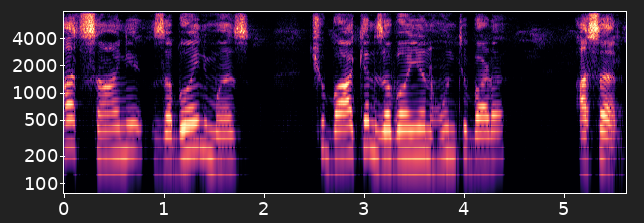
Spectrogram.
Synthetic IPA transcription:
ɐt͡sʰsaːnʲizɐbəːnʲimɐz | t͡ʃʰubaːkʲɐnzɐbɐːjɐnɦunt̪ʲʰibɐɽɐ | ɐsɐɾ

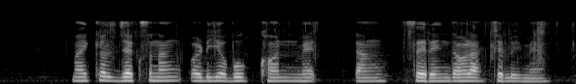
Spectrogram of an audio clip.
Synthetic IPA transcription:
majkəld͡ʒaksɔnaŋɔɖijobukʰːɔnmɛt̪̚ | ʈaŋsɛɾɛɲd̪ɔɦɽat͡ʃəlujmɛa

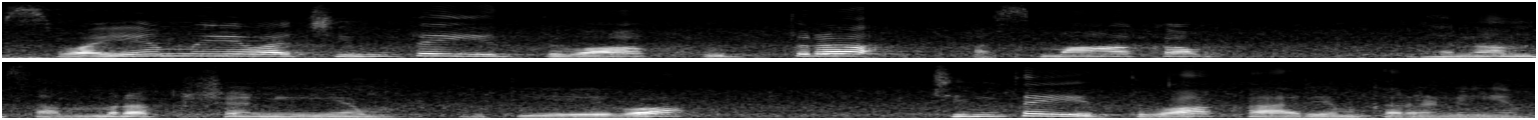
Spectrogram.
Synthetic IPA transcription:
sʋɐjɐmeːʋɐt͡ʃint̪ɐjit̪ʋaːkut̪ɾɐ | ɐsmaːkɐm | d̪ʱɐnɐmsɐmɾɐkʂɐniːjɐmʋit̪ijeːʋɐ | t͡ʃint̪ɐjit̪ʋaːkaːɾjɐmkɐɾɐɳijɐm

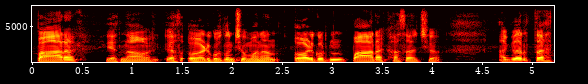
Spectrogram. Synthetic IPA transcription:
paːɾɐkʰ | jɐt̪ʰnaːwjɐt̪ʰəːʈɡot̪̬unt͡ʃʰimɐnɐnəːʈɡot̪unpaːɾɐkʰɐsɐt͡ʃʰi | ɐɡɐɾt̪ɐɦ

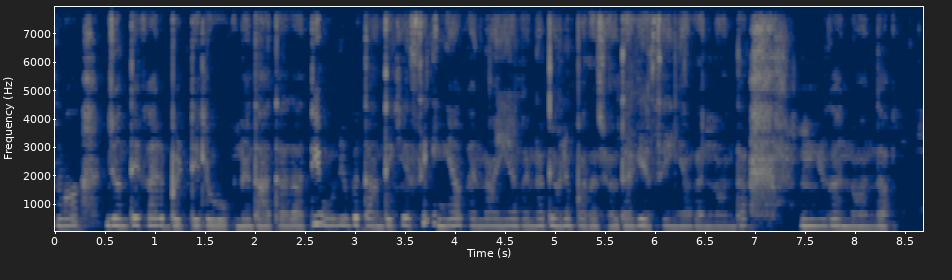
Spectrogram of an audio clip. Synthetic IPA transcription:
ʋãːd͡ʒõnd̪eːkəɾbəɖːeːloːknəd̪aːd̪aːd̪aːt̪iʊːnẽːbət̪ãːnd̪eːkiəsĩʔɪjãːkəɾnãːɪjãːkəɾnd̪aːt̪eʊnẽːpət̪aːt͡ʃəld̪aːkiəsĩɪjãːkənaːõːnd̪ãː | kənːaõːnd̪aː

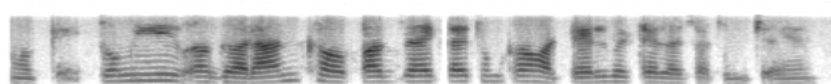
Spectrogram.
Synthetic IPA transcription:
okḛt̪om̤iːɡʱəɾãn̚kʰawpak̚d͡zajkajt̪umkaɦɔʈelbʱeʈələsa̰t̪umt͡ɕa̰je

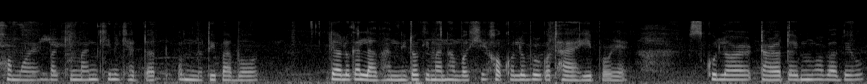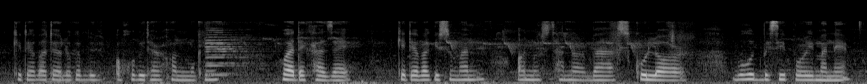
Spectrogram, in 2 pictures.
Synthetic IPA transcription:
xɔmɔjbakimankʰinikʰɛtɹɔtunːotipabɔ | tɛʊ̃lʊkɛlabʱanːitɔkimanɦɔbɔxixɔkɔlʊbʊɹkɔtʰaːɦipɔɹɛ | skulɔɹtaɹɔtɔjmɔɹbabeʊketijabatɛʊ̃lʊkɛɔxubidʱaɹxɔnmukʰin | hʊwadɛkʰazajketijabakisumanonustʰanɔɹbaskulɔɹ | boɦut̚besipoɹimanɛ

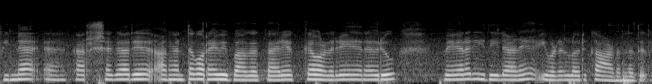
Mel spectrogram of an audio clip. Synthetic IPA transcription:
pinːe̞kɐrʂɐɣaɾɨɐ̰ŋːɐnɐt̪ːe̞kureʋibʱaːɡɐkːaːɾejokːe̞ʋɐɭɐɾe̞ereo̞ɾu | ʋe̞ːreɾiːðijilaːɳɨiʋiɽeuɭːɐoɾukaːɳunːɐðɨ

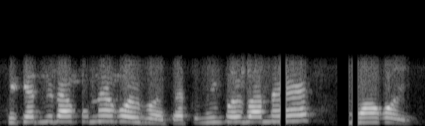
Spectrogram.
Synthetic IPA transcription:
kʰikɛt̚ɡidakʊnɛkoɹibɔetijatumikoɹibanɛ | makoɹi

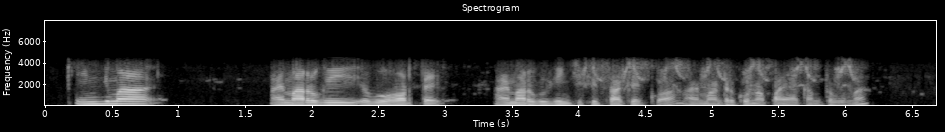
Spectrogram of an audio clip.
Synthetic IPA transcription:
iɲdima | ajmaɾɔɡiebɔɦɔɾt̪ɛ | ajmaɾɔɡiɡiɲt͡ʃikit̪̚sakɛt̪̚kɔwaːjmaɖɛɾkɔnapajakant̪ɔbɔna

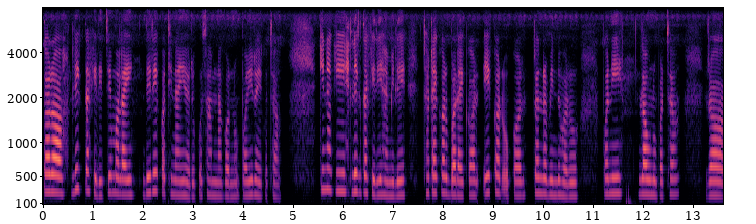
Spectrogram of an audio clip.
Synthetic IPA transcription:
t̪ʌɾʌlek̚ʰd̪akʰeɾit͡sʌ̃jmʌlajd̪ʱeɾekʌt̪ʰinaj̃ɦʌɾukosamnaɡʌrnupʌɾiɾʌɦekot͡sʰʌ | kinʌkilekʰd̪akʰeɾiɦamile | t͡sʰʌʈajkʌrbʌɽajkʌrekʌɾʔo̰kʌrt͡sʌnd̪rʌbind̪uɦʌɾu | pʌnilawnupʌrt͡sʰʌ | rʌ

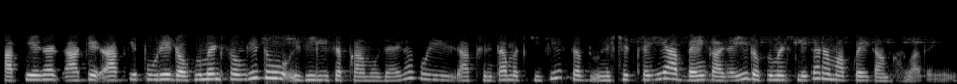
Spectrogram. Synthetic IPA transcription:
aːp̚keɐɡəɾaːkeʔaːp̚kepuːɾeɖɔːkjumɛ̃ɳʈsɦõːŋɡet̪oɪziːlisɐb̚kaːmɦod͡ʒaːeːɡakoːia̰ːp̚t͡ʃɪ̃nt̪amɐt̪kiːd͡ʒiesɐbnɪʃt͡ʃɪt̪ɾɐɦieaːp̚bɛ̃ːŋkaːd͡ʒaːieɖɔːkjumɛ̃ɳʈsleːkəɾɦɐmaːp̚kaekaːmbʱɐɾʋa̰ːt̪ɐɦḛ̃ŋɡe

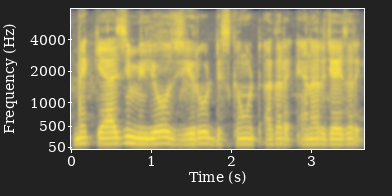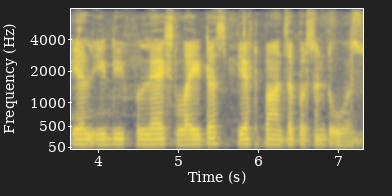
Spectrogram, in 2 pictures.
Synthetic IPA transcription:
mẽːkjaːzimilijoːziːɾoːɖiskɐuɳʈɐɡɐɾenɐɾd͡ʒaːjzɐɾeliːɖiːfʰlɛːʃlaːiʈɐspjɐʈʰpãːt͡sapɐɾsɐɳʈo̰ːɐsu̥

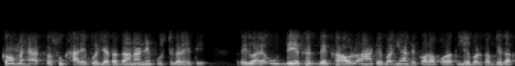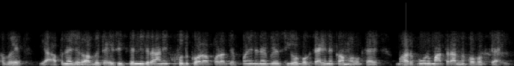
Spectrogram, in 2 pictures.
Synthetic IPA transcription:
kəmɦɛt̪ːɔsukʰaɾepəɾd͡ʒat̪ɔd̪ananepusʈɡəɾɦet̪e | ɾəɦid̪waɾeʔud̪ekʰd̪ekʰaoləɦãkebəɦijãsekəɾəpəɾət̪lebəɾsəbd͡ʒeɾəkʰbejaəpned͡ʒeɾəɦbet̪ɔeit͡ʃid͡ʒkeniɡɾanikʰud̪ʱkəɾəpəɾət̪̚d͡ʒepə̃ɪ̃nnebesiɦobəkt͡ʃaɦinekəmɦobək̚t͡ʃaɦi | bʱəɾpuɾmat̪ɾameɦobəkt͡ʃa̰ɦi

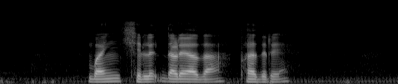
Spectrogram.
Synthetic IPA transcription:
bəɲt͡ʃʰɛlɛt̪̚ˀd̪aɽjad̪apʰəd̪ɾɛ

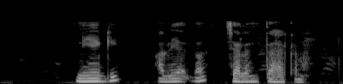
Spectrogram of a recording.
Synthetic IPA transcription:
nijəɡi | alijaʔd̪ɔ̃t͡ʃɛlɛɲt̪aɦakana

